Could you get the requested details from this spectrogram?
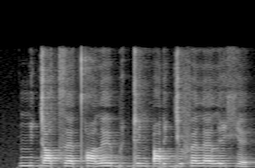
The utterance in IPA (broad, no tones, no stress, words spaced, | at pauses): ɲɨɟɑ t͡sɛt̪ʰɑ lebi ɡeɲʔɑ ɾiɟɨfɛ lɛliçe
